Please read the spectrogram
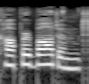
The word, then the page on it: copper bottomed: American English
